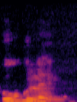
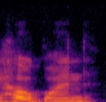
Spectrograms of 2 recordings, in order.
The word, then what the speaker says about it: Hoagland: Well, my last name is Hoagland, Hoagland. It's originally from Holland. And if you look it up, the correct pronunciation for it would be Hoogland. But, I say Hoagland, like Hoagie Hoagland, but Hey, the Steve.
